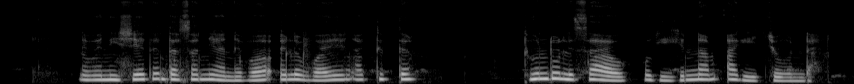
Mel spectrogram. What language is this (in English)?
Kalenjin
